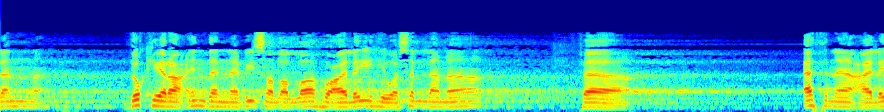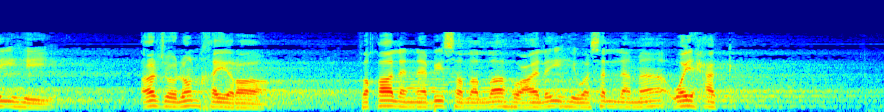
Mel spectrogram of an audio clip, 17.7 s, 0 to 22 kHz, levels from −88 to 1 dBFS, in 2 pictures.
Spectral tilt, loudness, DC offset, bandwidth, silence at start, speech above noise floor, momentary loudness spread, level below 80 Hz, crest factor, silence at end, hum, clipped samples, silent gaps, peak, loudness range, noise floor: -4.5 dB/octave; -18 LUFS; under 0.1%; 8 kHz; 0 s; 22 dB; 20 LU; -54 dBFS; 20 dB; 0 s; none; under 0.1%; none; 0 dBFS; 4 LU; -40 dBFS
